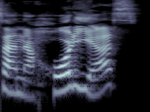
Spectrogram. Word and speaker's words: zanahoria: I think for most people it's quite simple to know that the H is not pronounced. So it's zanahoria.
